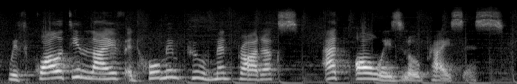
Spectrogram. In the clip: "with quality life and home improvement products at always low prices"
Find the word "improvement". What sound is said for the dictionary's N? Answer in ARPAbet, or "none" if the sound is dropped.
N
